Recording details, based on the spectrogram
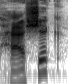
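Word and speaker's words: Hašek: There's an accent. It's pronounced Hasek.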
